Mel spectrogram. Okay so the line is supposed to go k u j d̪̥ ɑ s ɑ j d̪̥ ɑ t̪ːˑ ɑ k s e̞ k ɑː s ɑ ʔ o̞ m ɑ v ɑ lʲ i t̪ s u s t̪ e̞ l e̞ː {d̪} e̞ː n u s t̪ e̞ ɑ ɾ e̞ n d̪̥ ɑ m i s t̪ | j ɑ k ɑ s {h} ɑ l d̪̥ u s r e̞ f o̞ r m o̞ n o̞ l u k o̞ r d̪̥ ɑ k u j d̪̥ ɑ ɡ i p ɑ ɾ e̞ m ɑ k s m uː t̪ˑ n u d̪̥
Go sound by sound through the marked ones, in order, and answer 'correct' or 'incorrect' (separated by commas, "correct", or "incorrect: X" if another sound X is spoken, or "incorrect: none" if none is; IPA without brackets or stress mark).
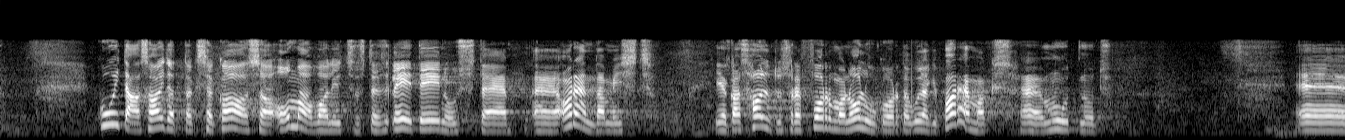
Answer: incorrect: t̪, correct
